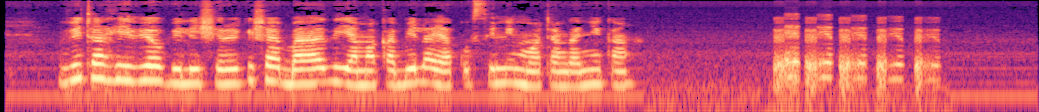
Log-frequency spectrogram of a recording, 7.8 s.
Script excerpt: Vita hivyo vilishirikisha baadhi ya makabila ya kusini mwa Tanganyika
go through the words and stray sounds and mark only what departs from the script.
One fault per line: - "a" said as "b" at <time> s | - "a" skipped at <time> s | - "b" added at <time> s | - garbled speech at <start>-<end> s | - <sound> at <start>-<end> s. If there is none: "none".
- laugh at 5.8-7.1 s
